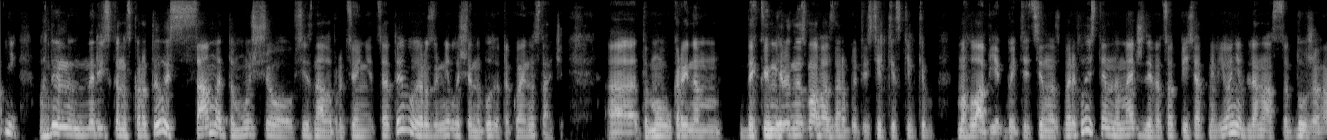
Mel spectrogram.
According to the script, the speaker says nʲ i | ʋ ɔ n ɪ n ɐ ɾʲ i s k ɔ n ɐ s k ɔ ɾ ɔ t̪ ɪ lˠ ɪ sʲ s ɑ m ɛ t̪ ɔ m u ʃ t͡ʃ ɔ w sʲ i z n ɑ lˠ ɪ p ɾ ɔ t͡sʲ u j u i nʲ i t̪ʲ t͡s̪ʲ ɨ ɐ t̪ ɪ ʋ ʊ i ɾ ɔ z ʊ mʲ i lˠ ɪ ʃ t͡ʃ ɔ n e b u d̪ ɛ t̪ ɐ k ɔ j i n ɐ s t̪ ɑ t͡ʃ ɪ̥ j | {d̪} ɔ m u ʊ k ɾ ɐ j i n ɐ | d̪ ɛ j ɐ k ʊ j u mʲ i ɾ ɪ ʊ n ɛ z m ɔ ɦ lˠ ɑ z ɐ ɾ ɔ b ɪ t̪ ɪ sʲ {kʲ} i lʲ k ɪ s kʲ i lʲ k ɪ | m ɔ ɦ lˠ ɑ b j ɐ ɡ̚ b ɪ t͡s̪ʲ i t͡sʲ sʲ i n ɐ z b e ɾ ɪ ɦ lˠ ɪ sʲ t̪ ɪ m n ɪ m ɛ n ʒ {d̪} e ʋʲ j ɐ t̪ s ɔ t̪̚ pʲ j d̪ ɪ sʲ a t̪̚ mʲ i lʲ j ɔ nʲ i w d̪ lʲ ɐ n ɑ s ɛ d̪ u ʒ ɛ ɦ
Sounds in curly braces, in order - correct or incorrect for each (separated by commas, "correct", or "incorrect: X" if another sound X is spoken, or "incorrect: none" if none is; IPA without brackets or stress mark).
incorrect: t̪, incorrect: tʲ, correct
